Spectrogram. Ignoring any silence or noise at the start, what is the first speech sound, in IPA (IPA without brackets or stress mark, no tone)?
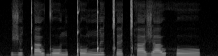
ʒ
